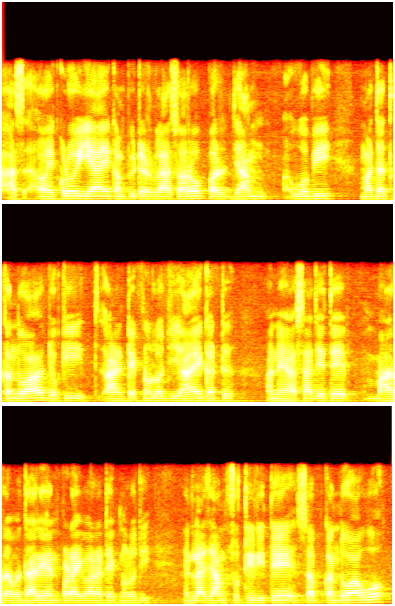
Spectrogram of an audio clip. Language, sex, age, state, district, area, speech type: Sindhi, male, 18-30, Gujarat, Kutch, rural, spontaneous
